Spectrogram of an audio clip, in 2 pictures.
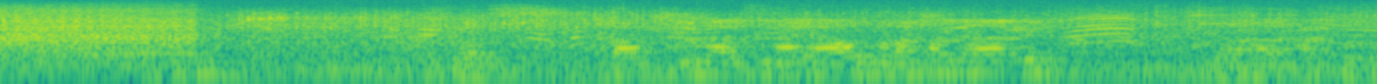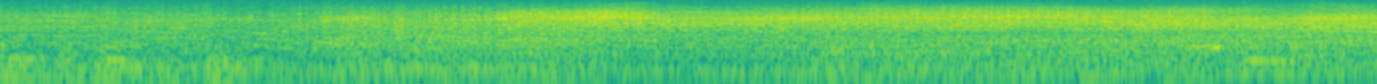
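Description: A tractor engine rumbles and revs up.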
